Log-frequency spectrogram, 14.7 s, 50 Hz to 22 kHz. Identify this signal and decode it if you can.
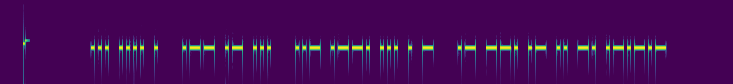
Morse code, heard as a keyed tone, about 17 wpm, 700 Hz. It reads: SHE WAS UPSET AGAIN.
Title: Sentences from Top 1000 Words - Review Part 5 - 17wpm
